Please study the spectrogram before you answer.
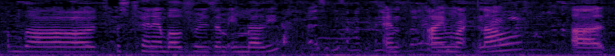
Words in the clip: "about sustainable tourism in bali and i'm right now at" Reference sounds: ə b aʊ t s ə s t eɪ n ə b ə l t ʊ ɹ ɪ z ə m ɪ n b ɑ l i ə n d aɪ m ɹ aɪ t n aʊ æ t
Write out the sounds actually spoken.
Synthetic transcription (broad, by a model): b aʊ s ə s t eɪ n ə b ə l t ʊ ɹ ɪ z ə m ɪ n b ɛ l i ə n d aɪ m ɹ aɪ t n aʊ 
